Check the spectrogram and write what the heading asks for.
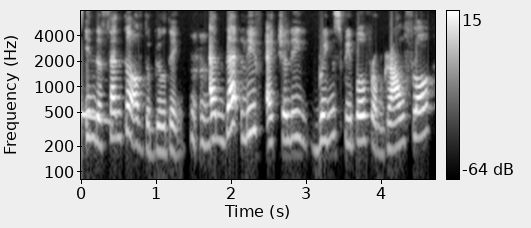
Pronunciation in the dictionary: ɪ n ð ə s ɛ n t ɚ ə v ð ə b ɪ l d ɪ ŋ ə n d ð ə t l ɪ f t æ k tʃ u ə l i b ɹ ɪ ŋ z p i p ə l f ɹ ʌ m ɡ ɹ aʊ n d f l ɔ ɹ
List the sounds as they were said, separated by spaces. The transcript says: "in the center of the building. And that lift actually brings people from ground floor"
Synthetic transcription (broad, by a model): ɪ n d ə s ɛ n t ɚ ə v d ə b ɪ l d ɪ ŋ ə n d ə t l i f æ k tʃ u ə l i b ɹ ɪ ŋ s p i p ə l f ɹ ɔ m ɡ ɹ aʊ n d f l ɔ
